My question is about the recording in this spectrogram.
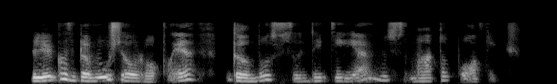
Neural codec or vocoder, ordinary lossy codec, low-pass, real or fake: codec, 16 kHz, 1 kbps, FreqCodec, smaller model; MP3, 32 kbps; 7.2 kHz; fake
